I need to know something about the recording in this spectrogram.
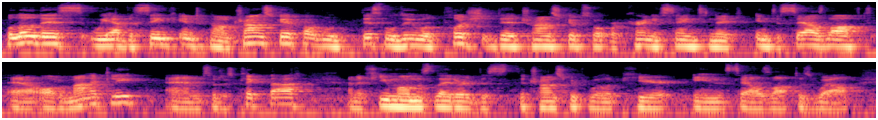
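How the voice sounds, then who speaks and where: A man narrating a step-by-step software demo in an informal, explanatory way. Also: medium pitch, fairly quick. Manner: explanatory, informal instructional delivery. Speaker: software tutorial presenter. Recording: roomy echo, clear background noise.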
